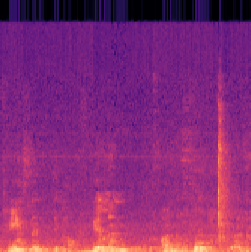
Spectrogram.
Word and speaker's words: Vincent Willem van Gogh: Pela pronúncia em holandês? Não. Vincent Willem van Gogh.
